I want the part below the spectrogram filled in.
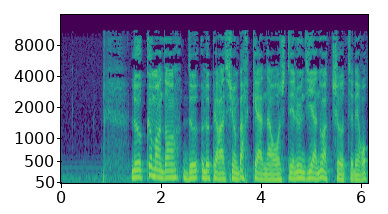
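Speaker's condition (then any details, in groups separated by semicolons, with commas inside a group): No condition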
